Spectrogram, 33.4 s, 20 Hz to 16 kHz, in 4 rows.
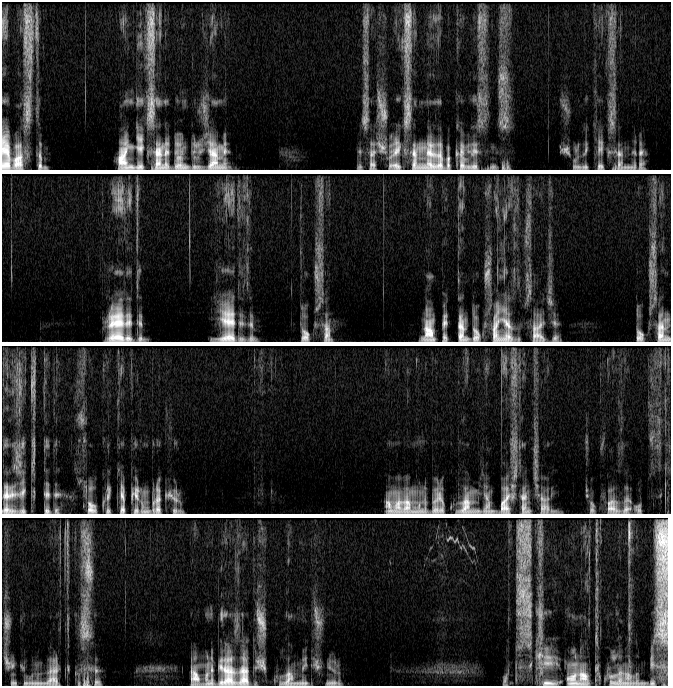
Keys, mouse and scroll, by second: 5.7-7.7 middle drag, 7.7 scroll down 2, 7.9 middle click, 8.1-8.9 scroll up 4, 8.9 middle click, 9.8 r, 19.2 KP_1, 21.8 x, 24.2 shift+a, 32.7-33.4 drag.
